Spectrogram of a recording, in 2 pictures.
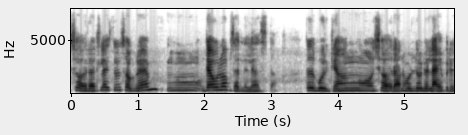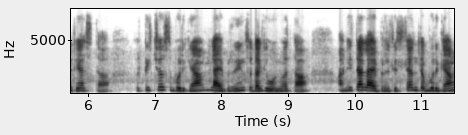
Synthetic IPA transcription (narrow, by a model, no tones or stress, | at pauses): ɕəɦɾãt̪laɦit̪ʰuːnsəɡɭem | ɖeʋlɔp̚d͡zʱalelɛəst̪a | t̪əɾbʱuɾɡjaŋɕəɦɾãnʋəɽleʋləlajbɾeɾiːəst̪a | t̪əɾʈit͡ɕəɾsbʱuɾɡjãŋklajbɾeɾiŋɡsud̪ʱːaɡʱeunʋət̪aː | ɽ̃it̪jalajbɾeɾit̪janbʱuɾɡjãŋ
